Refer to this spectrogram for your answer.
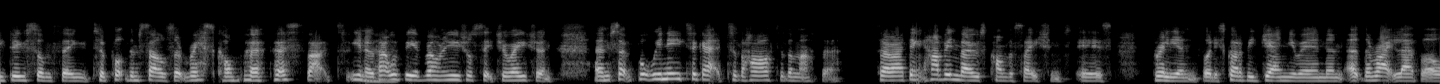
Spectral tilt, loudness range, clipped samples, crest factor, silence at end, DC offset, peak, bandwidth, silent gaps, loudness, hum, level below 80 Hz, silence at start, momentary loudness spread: -5.5 dB/octave; 2 LU; under 0.1%; 14 dB; 0 s; under 0.1%; -10 dBFS; 7.6 kHz; none; -23 LUFS; none; -74 dBFS; 0 s; 8 LU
